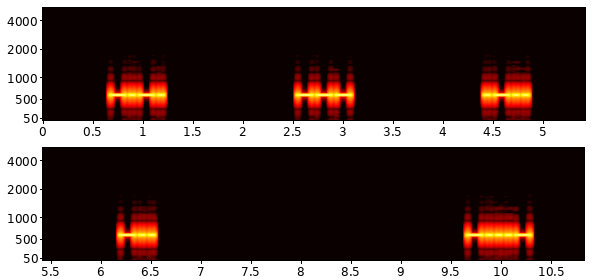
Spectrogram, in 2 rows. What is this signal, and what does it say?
Morse code, heard as a keyed tone, about 25 wpm, spaced as for 6 wpm, 600 Hz. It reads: COLD <BT>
